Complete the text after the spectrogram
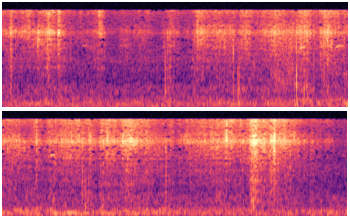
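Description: A person pulls plants out of the ground.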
